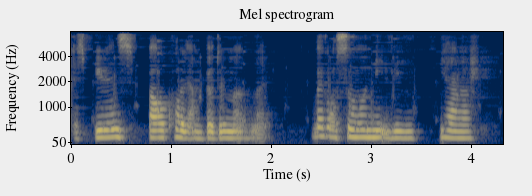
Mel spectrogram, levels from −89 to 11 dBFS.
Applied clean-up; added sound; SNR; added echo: neural mask model DeepFilterNet 3.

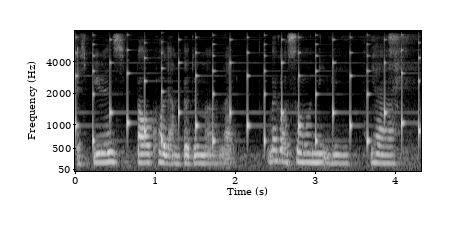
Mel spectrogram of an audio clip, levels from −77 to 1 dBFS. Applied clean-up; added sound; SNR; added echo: none; Ringtone; 3 dB; reverberation time 0.2 s.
